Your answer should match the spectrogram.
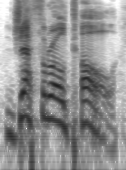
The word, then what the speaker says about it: Jethro Tull: Did I say I said I said Jeffro Tull I say it like that spawn I really don't say it like the like the like like the regular folks do.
